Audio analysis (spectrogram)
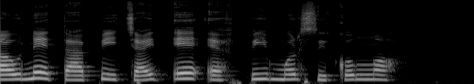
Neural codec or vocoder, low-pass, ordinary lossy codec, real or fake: none; none; none; real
